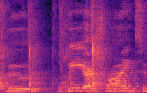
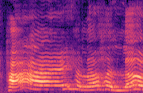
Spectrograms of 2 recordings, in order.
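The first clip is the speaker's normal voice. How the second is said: excited greeting; 9 semitones higher, 7 dB louder, slower than usual. Real, not acted. Greeting live viewers.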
